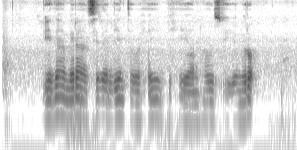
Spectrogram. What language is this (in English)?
Somali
